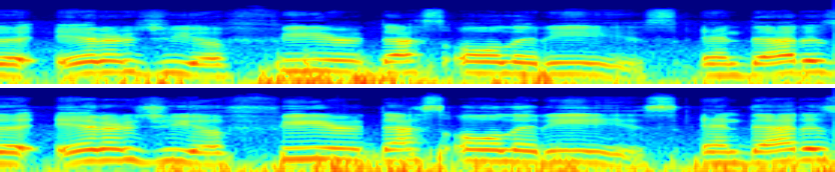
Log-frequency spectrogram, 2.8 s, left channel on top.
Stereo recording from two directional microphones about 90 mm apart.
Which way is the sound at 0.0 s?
40° right (ahead or behind).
